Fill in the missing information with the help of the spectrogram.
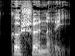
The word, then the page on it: cochonnerie: francais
